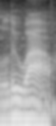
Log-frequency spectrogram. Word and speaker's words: Luau: version of Lua called luau it's pronounced like the Hawaiian word it's derived from Lua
